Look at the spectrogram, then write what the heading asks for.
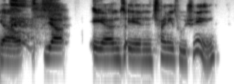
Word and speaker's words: wuxing: I know that you are from South Korea, or your family is, but this is the Chinese concept of wuxing. Is that correct? That's correct. And of course, every East Asian country pronounces wuxing their own way.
